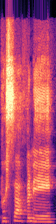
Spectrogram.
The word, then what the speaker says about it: Persephone: I love the like trio of, I'm gonna butcher this, Calla, Persephone, that's how you say it, Persephone, and Mara.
